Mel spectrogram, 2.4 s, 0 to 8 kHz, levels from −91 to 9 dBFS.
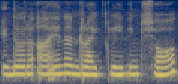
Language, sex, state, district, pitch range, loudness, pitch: Tamil, female, Tamil Nadu, Nilgiris, 235-245 Hz, -13 LUFS, 240 Hz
